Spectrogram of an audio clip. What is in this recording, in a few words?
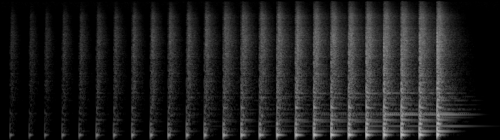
Controltrack swell, snare drum; preamps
